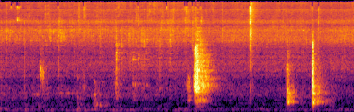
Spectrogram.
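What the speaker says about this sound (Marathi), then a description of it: "तर तेल आपलं तापलेलं आहे, त्यामध्ये आपण राई टाकूयात" Mustard seeds and cumin crackle in hot oil as the spice tempering for a spicy brinjal masala. It starts with a faint background sizzle, then a few sharp pops and spits come and go, the loudest near the middle and at the end.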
